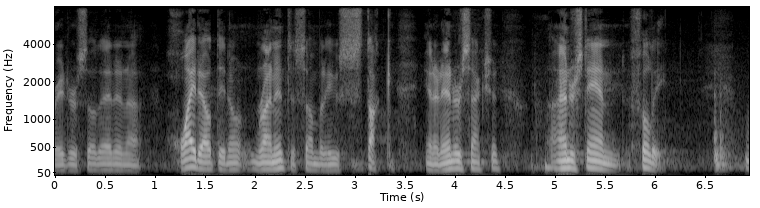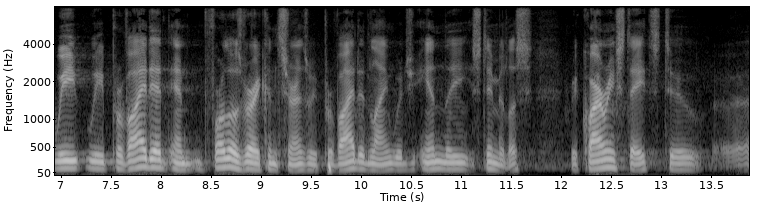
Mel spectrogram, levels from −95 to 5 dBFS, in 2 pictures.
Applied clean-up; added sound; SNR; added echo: none; none; none; none.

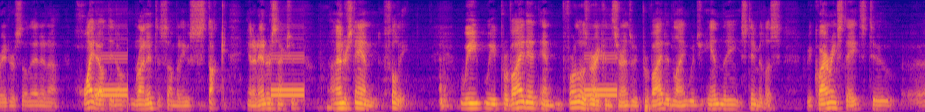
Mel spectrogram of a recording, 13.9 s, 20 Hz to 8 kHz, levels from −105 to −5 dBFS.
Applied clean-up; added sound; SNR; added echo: none; Telephone; 1 dB; reverberation time 0.2 s.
